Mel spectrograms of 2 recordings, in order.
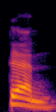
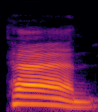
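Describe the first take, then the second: First: The t is said in a Bengali-style way. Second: The t is said in an American-style way. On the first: The speaker calls it wrong. "It's not ten" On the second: The speaker calls it right. "আপনাকে বলতে হবে ten"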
